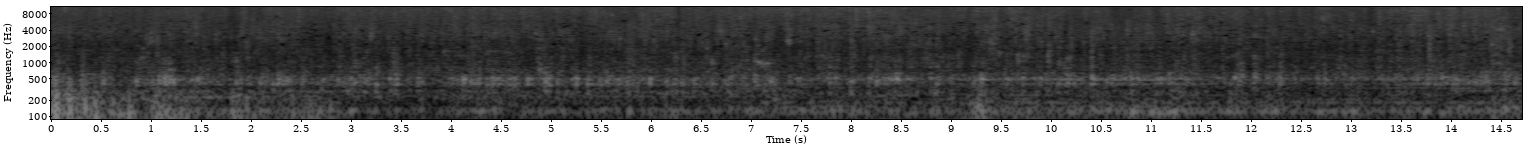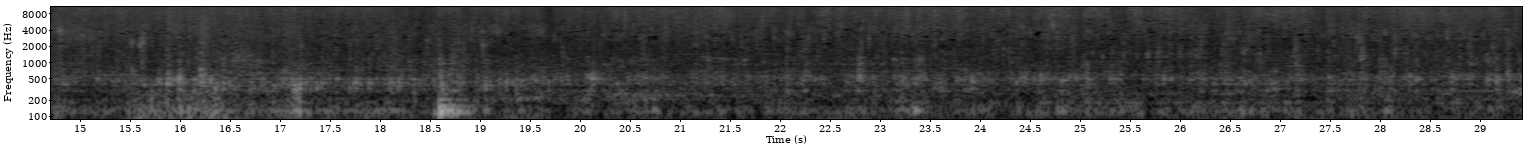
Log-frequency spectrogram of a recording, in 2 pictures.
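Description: Garden hose spray nozzle jetting water onto pigs and a wet concrete pen floor, a steady hiss and splatter. A short low thump about two-thirds of the way through.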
